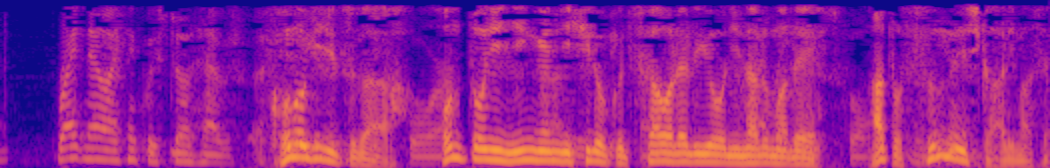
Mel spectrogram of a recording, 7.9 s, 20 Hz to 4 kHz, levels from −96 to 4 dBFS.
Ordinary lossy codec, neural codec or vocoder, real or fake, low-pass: MP3, 16 kbps; vocoder, 44.1 kHz, 128 mel bands every 512 samples, BigVGAN v2; fake; 3.6 kHz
